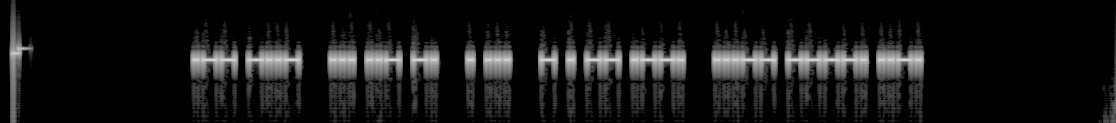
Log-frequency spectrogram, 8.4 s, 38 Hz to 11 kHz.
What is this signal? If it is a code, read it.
Morse code, heard as a keyed tone, about 34 wpm, 700 Hz. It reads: WX SUN ES TEMP 39F
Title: Practice QSO - Exchange 2 - Info - 35wpm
